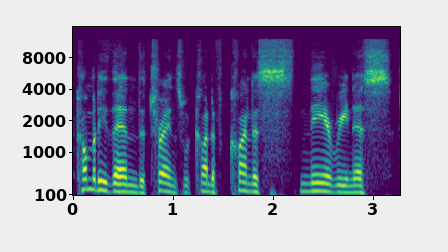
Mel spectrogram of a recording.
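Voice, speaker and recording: A man with a British accent gives casual, analytical commentary as a podcast guest. His voice sits a little high. The sound is dry and free of room echo. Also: normal speed. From Britain.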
